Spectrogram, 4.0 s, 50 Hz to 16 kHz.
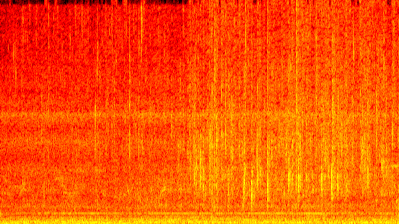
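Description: Air bubbles rise and pop in water inside a leaking brass radiator from a 1964 Ford tractor, giving a steady close watery wash with a busier fizzing, bubbling patter in the second half and no talk.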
